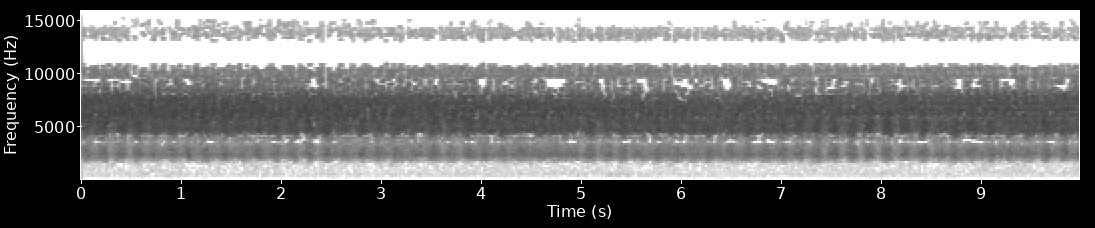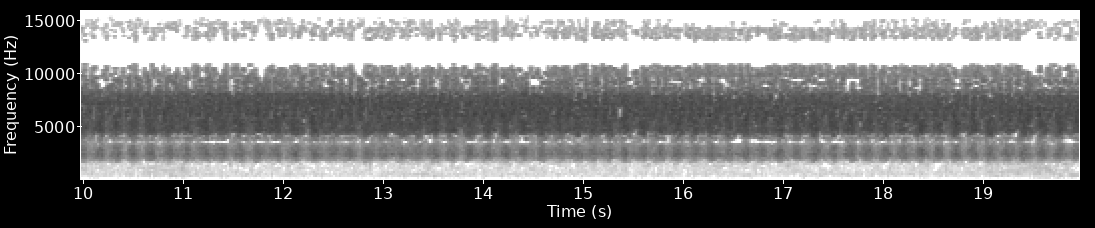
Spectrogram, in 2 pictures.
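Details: Cicadas buzzing among forest trees, a long sustained shrill drone with fast fine pulses, even and unchanging, no birds or other noises.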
